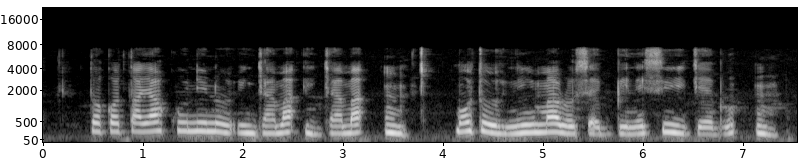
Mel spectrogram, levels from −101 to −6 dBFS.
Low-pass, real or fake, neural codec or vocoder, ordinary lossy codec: 7.2 kHz; real; none; none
